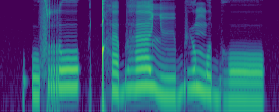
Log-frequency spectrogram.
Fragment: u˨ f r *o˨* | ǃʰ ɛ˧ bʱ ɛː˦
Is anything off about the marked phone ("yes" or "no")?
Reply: yes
